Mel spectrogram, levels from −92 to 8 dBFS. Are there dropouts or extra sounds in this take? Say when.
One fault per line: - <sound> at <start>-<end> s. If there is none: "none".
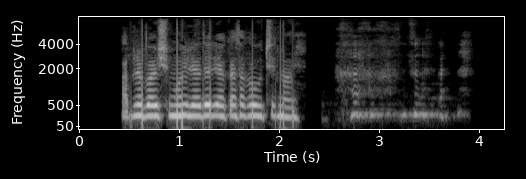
- laugh at 2.4-4.0 s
